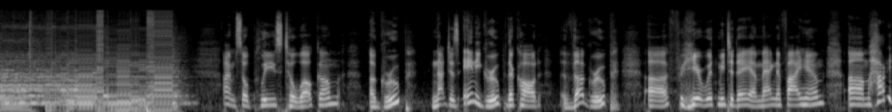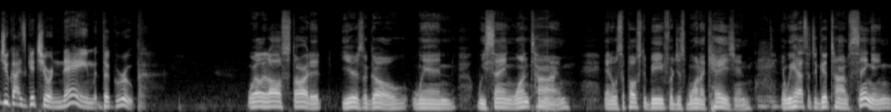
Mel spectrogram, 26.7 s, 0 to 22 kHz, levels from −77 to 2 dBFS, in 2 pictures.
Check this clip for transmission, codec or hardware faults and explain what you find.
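Two kinds of fault turn up, a robotic buzz in two spots and a pair of chunk-join stutters.

Robotic sound from repeated short buffers, from 0.70 to 2.60 s and again from 21.37 to 21.69 s. The audio collapses into a stiff, metallic buzz at 50 Hz that only loosely tracks what's underneath. The likely cause is audio arriving too late, so the playback side keeps looping the last short buffer, about 20 ms given that pitch, while most of the real audio in those stretches gets skipped.

Overlapping chunks, at 6.98 to 7.02 s and 17.02 to 17.06 s. Each is a quick stutter where 44 ms of audio plays twice. They sit 10 s apart, which points to the audio being handled in 10 s blocks, with each new block starting a touch before the previous one finished, so the seam gets doubled.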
